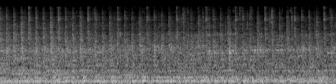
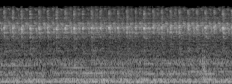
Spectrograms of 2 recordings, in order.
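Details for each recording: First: Bowser Century clockface gas pump pumping antifreeze through nozzle into filler pipe to bottom tank: steady, even motor whir with light mechanical patter, no knocks or grinding; running healthy. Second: Wayne 60 gas pump that sat over 40 years, electric motor belt-driven, first run after oiling: fast steady mechanical clatter with regular beats over motor hum as the stiff pump unit runs rough; owner expects it to ease once run in.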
